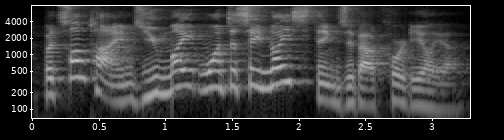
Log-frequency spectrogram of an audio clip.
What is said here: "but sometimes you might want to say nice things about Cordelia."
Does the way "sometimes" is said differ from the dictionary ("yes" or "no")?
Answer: no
